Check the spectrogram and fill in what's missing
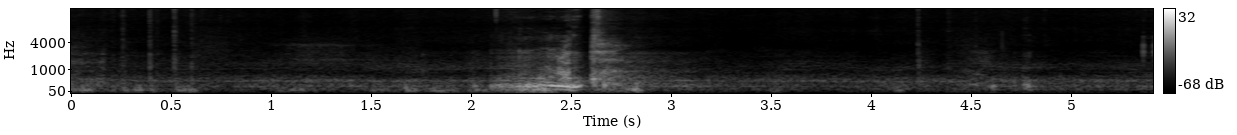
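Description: Bees buzz around the hive in a beekeeping yard, a low continuous hum that swells into a louder close pass midway, while someone speaks briefly.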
